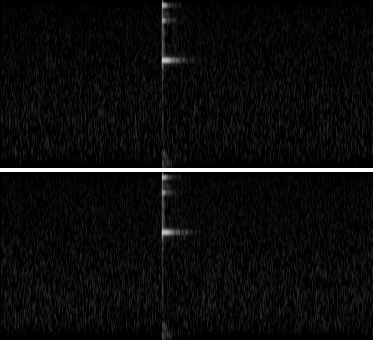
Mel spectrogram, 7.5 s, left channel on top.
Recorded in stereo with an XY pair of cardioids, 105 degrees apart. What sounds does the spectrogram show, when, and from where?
3.2 s a clink: straight ahead, 1.6 m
